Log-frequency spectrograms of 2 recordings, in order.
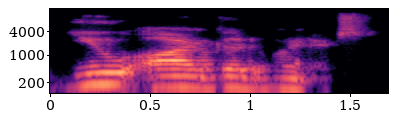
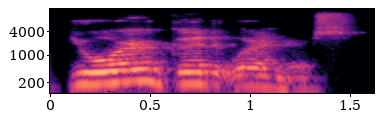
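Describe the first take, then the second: First: 'You are' is said as two full words. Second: 'You are' is squeezed into one syllable. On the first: "if you want to break it down, you are good learners" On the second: "you say you're good learners"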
